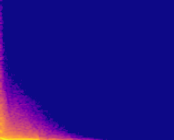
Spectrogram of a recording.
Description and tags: Clean Hardcore Kick (One-shot)
I layered this Hardcore kick putting more emphasis on the clarity of the kick and less on distortion.
Distorted, oneshot, Hardstyle, shot, One, Distortion, one-shot, Schranz, Hardcore, Kick, Techno, Bassdrum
